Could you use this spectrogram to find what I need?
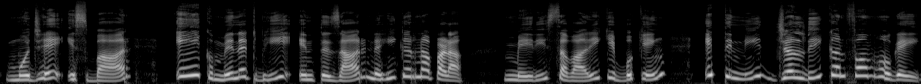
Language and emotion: Urdu, surprised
